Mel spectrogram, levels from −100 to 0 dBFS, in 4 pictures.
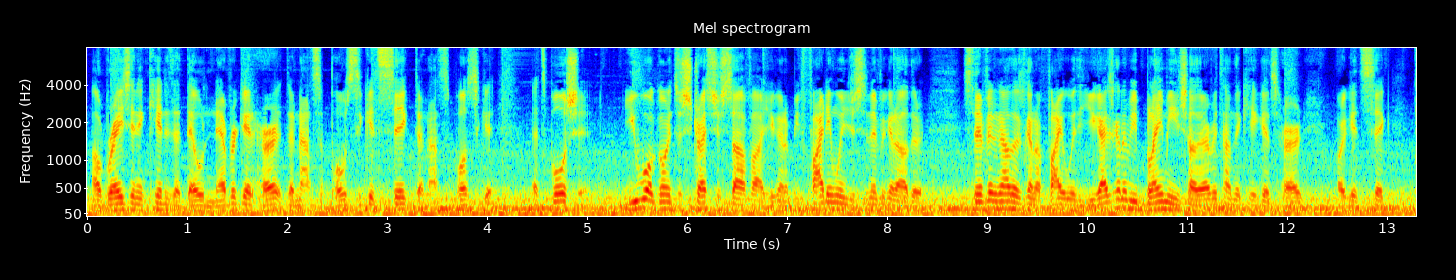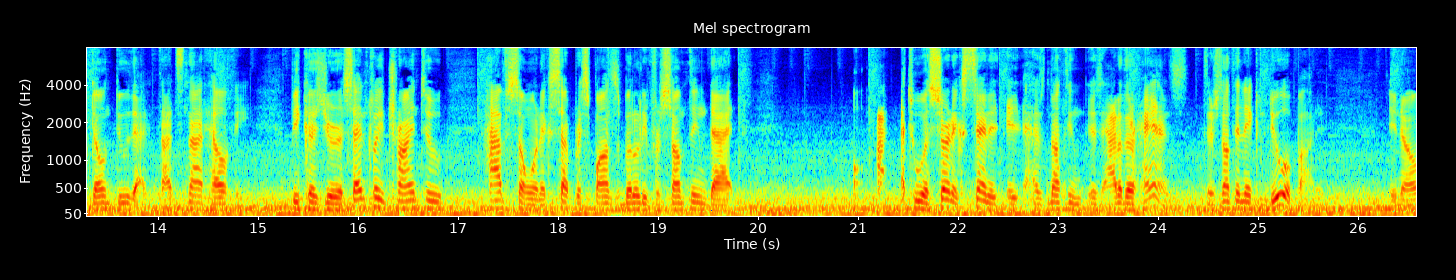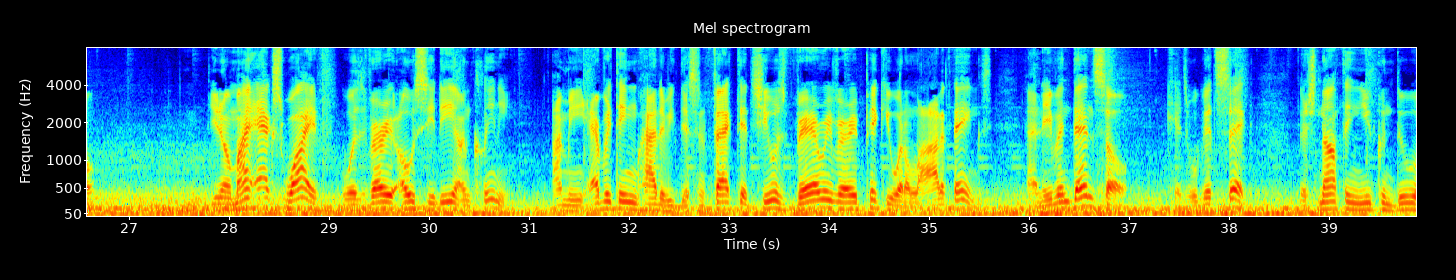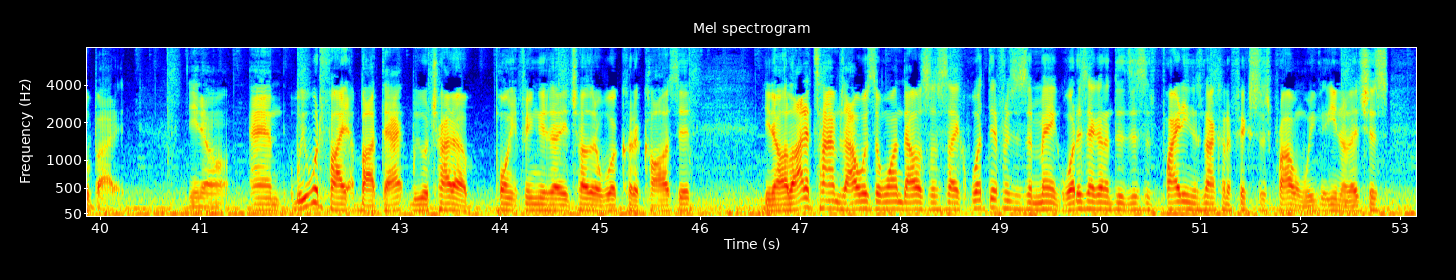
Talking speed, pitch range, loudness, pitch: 235 wpm, 115-135 Hz, -19 LUFS, 125 Hz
